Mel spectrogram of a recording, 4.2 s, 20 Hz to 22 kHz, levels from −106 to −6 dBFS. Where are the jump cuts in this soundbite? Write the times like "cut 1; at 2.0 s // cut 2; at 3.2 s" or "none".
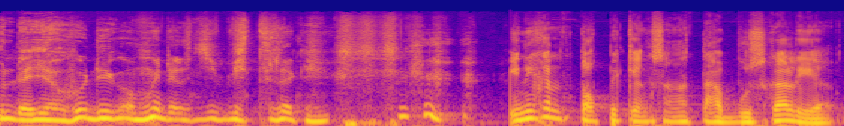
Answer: cut 1; at 2.5 s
